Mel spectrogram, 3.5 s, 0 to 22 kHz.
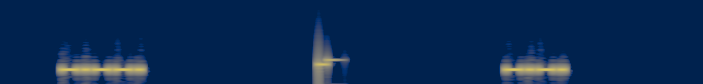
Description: Morse code, heard as a keyed tone, about 45 wpm, 700 Hz. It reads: <KN> C
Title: Single Character (Letter:Number:Punctuation:Prosign) Alt 45wpm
